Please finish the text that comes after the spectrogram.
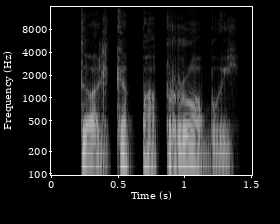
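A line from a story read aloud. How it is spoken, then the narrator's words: Hissing through teeth. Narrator (Russian): шипит сквозь зубы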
